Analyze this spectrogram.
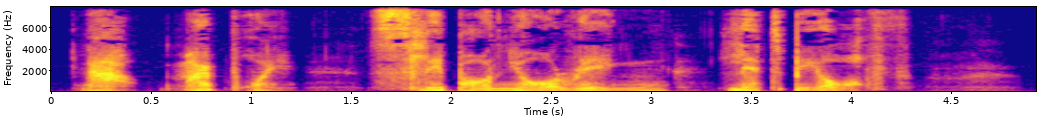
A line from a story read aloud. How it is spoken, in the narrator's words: the old man put his mouth so close to Diggory's ear that it tickled, and whispered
